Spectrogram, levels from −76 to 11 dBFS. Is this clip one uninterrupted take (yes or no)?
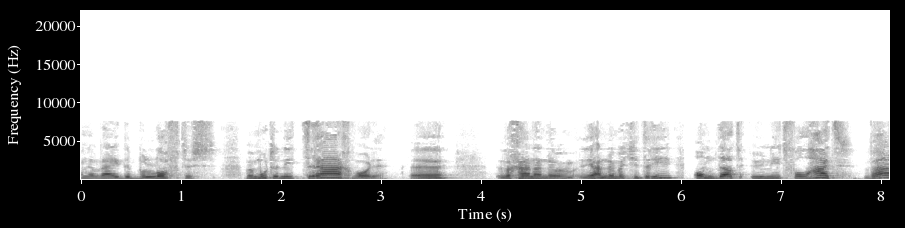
no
